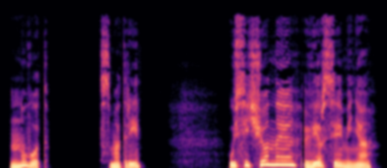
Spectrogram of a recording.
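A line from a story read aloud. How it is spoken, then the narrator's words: Calm. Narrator (Russian): сказал Руслан спокойно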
